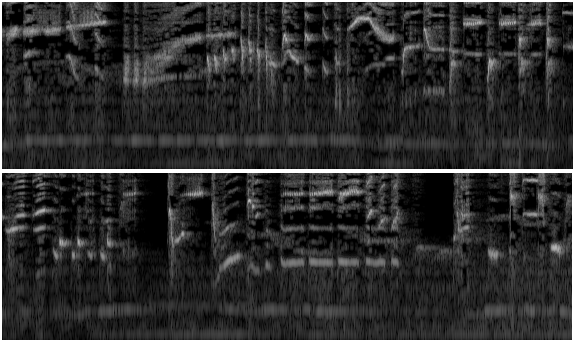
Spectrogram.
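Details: Captive lesser shortwing in Pekanbaru, kept for its melodious song. Long, varied high warble of rising and falling whistled slurs and rapid chips, with short gaps. A faint steady low hum runs throughout.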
